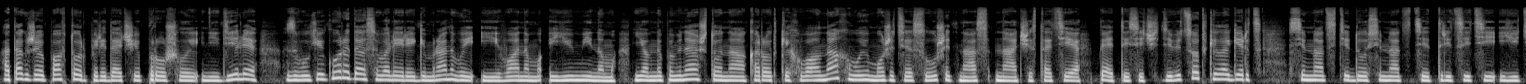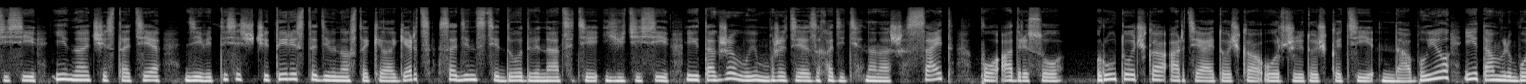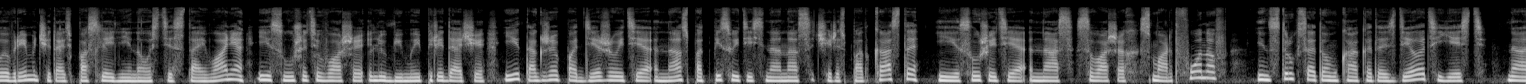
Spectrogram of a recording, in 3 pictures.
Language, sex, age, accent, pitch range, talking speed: Russian, female, 20-39, native, 170-205 Hz, 120 wpm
